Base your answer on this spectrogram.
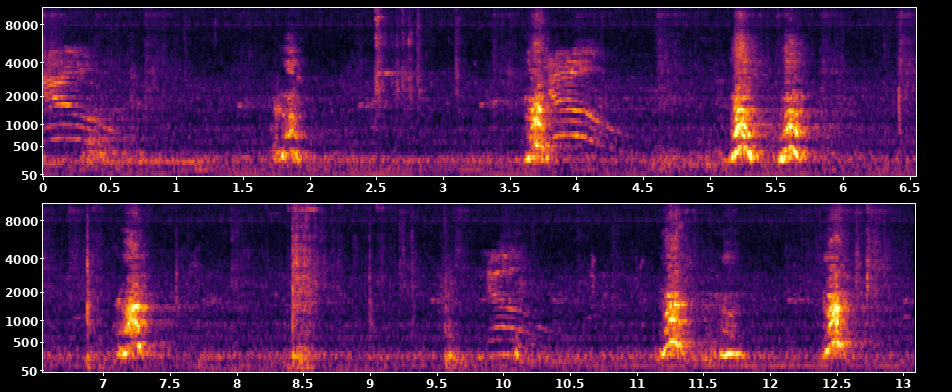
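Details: Great Dane puppies giving short, scattered yelping barks, some with rising-and-falling whiny tones, spaced every second or two over a steady low hum.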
